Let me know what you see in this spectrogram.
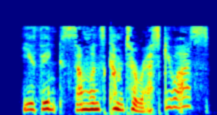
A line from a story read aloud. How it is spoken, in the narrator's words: She whispers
